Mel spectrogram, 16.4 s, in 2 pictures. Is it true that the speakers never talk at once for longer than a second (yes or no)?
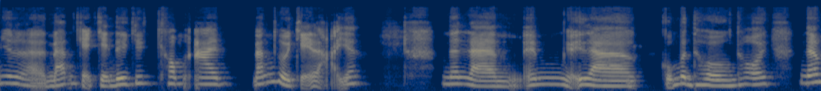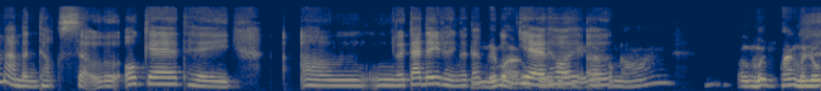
no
